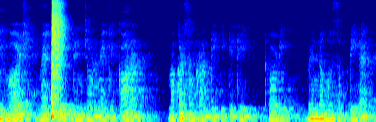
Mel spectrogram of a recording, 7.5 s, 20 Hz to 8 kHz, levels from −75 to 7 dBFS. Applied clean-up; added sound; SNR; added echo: none; Snare drum; -4 dB; reverberation time 1.2 s.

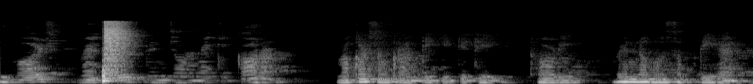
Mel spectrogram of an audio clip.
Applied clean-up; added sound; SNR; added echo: classical method WPE with log-MMSE.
